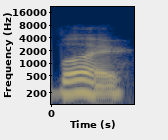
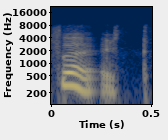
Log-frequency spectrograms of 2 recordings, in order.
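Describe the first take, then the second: First: The final T sound is silent. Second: The final T sound is pronounced. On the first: The speaker calls it right. "I'm not pronouncing T" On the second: The speaker calls it wrong. "I would have just said worth"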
